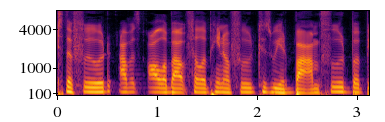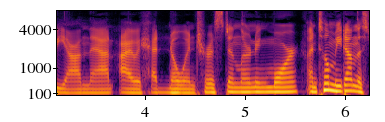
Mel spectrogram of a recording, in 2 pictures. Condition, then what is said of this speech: None; typical speech.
